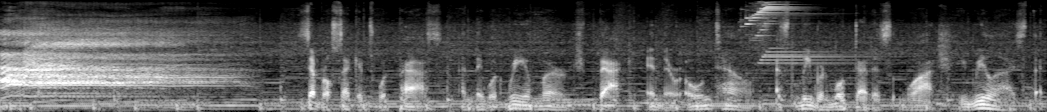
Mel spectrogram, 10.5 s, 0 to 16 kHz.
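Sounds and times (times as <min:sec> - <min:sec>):
several people screaming together: 0:00.0 - 0:02.5
speech: 0:03.1 - 0:10.4.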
